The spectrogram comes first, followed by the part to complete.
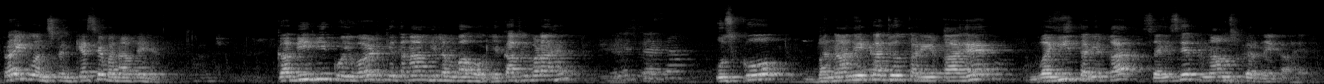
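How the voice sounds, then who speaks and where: A man teaching a class, switching between Hindi and English, quizzing his students and stretching words out slowly. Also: high voice, lively intonation. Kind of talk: classroom lecture. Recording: echoey classroom, far from the mic.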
